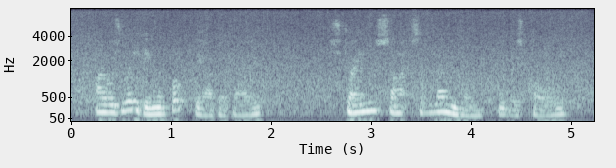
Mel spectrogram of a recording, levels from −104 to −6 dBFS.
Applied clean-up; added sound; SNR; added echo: none; Water; 8 dB; reverberation time 0.2 s.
